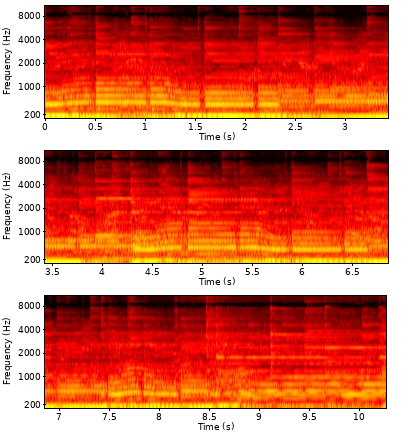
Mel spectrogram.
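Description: Acoustic lap steel guitar played live with a slide, sustained notes gliding smoothly up and down between pitches, over a steady low bass that drops out near the end.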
